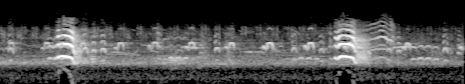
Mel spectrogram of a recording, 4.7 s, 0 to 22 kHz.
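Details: Black-tailed godwit in Pingtung County, Taiwan, 6 October 2015: two loud, nasal, arched calls about three seconds apart rise above a dense, chattering chorus of higher, shorter bird calls.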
